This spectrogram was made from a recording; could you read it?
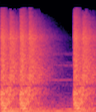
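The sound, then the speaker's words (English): Three loud, sharp gunshots crack in quick succession and then after a pause, each blast ringing out with a heavy reverberant tail as if indoors, with no voices present. “The cashier, who up till then had been trying to guard the entrance, fell to the floor with a wet thud, chest full of well-placed lead.”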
